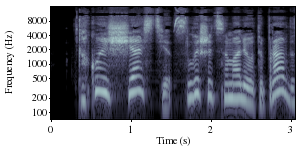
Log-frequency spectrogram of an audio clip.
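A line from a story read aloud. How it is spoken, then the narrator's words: Plain. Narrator (Russian): сказала жена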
